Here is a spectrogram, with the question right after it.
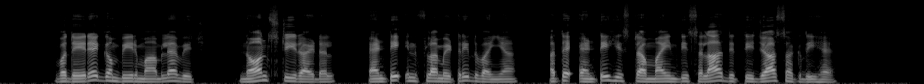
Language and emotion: Punjabi, neutral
